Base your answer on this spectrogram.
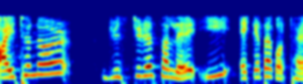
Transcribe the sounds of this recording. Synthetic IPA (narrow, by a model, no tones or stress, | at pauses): pajtʰɔnɔɹ | dɹistiɹɛsalɛʔiɛkɛtakɔtʰa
